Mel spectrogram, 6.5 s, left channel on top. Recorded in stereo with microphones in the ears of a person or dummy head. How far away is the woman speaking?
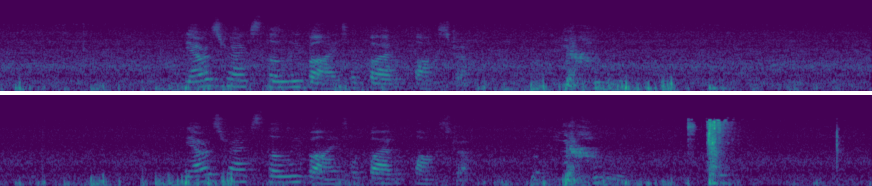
About 8.5 m.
